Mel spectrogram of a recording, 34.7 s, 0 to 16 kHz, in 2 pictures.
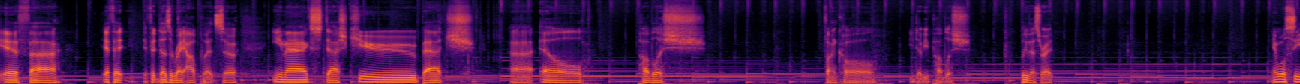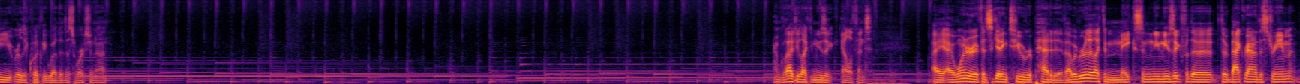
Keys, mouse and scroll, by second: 1.6 click, 2.0 a, 3.3-4.9 typing, 8.9 Tab, 9.9 Tab, 10.2-12.2 typing, 13.6 Return.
